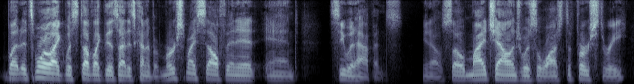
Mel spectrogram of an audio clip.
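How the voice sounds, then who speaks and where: A man's voice: medium pitch, fairly even intonation, moderate pace, darkish tone, no echo, studio quality. A man co-hosting a film podcast in casual chat, easygoing and full of "like" and "you know". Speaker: podcast co-host.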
